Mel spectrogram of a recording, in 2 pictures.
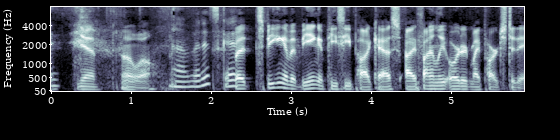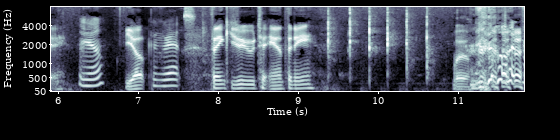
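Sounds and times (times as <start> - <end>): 
speech: 0.0 - 9.5, 10.9 - 11.8
person clapping hands: 9.4 - 10.8
laughter: 11.0 - 11.8.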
